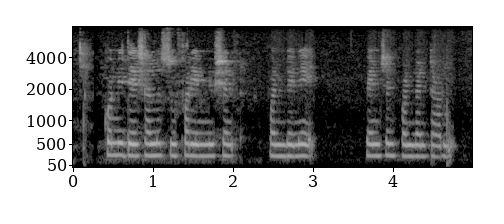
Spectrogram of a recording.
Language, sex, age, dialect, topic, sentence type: Telugu, female, 18-24, Southern, banking, statement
